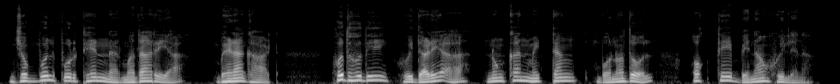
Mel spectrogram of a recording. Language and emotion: Santali, neutral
